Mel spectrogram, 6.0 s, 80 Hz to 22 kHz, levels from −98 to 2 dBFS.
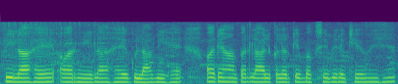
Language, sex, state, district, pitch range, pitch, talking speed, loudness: Hindi, female, Bihar, West Champaran, 180-190 Hz, 185 Hz, 180 wpm, -18 LUFS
